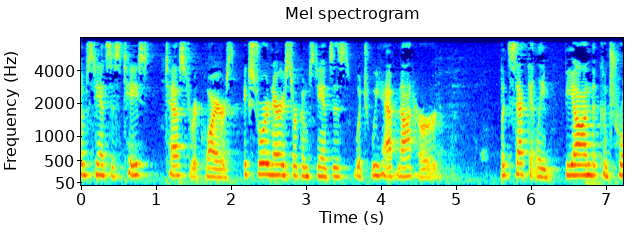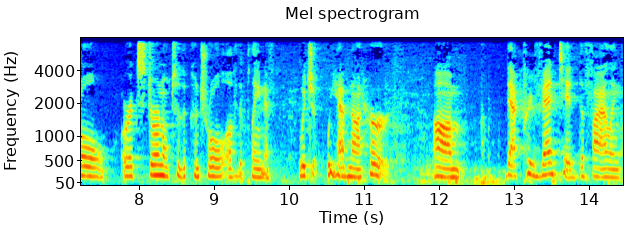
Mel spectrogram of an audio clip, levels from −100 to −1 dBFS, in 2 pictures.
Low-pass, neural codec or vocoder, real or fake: 7.2 kHz; none; real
